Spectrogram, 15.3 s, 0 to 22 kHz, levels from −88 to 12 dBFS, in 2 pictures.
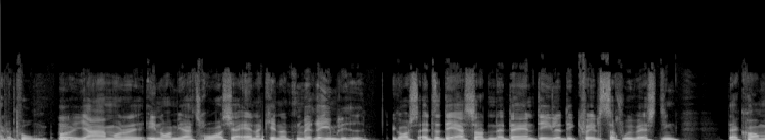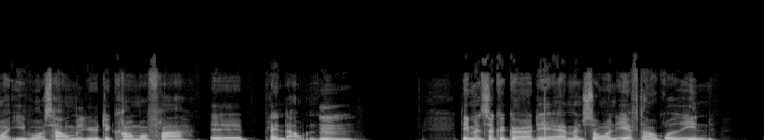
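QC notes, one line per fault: Throughout: MP2 compression. The speech sounds dull and gurgling, with a granular roughness on the voice. This is likely from MPEG Layer II coding at a rate around 80 kbps, too few bits to keep all sub-bands, so upper bands drop out and what remains is coarsely quantised.
2.62 to 2.64 s and 13.09 to 13.12 s: loud pop. A single sharp pop sits about 15 dB above the speech each time. The first comes after "jeg tror også jeg" and before "den med", and the second comes just before "er at man sår". The talker carries on underneath. A sudden voltage step or pulse added to the signal, shaped by the following circuitry, is the likely source.
3.22 to 3.34 s, 6.01 to 6.19 s and 12.86 to 12.91 s: DAB burbling. There are short bursts of burbling blips, the first just after "den med" and the second the longest. Bit errors at a low rate have slipped past error correction into the MP2 data. 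Corrupted samples put short blips of noise in single sub-bands, and corrupted scale factors make sub-bands jump in level for up to a frame.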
